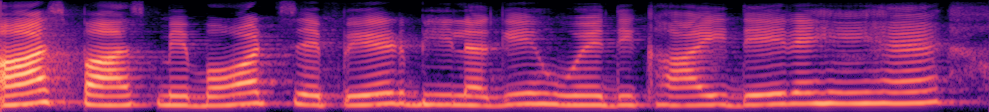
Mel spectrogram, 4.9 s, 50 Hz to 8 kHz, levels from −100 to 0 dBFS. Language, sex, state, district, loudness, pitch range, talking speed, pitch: Hindi, female, Jharkhand, Palamu, -20 LUFS, 245-280 Hz, 170 wpm, 255 Hz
